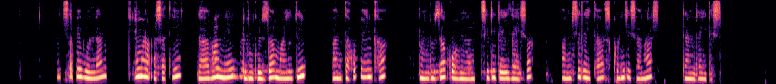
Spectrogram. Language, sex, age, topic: Gamo, female, 18-24, government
